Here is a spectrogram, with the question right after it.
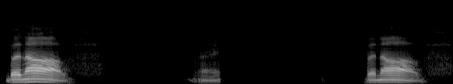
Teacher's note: The resultant sound is simply that of a long A followed by a V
